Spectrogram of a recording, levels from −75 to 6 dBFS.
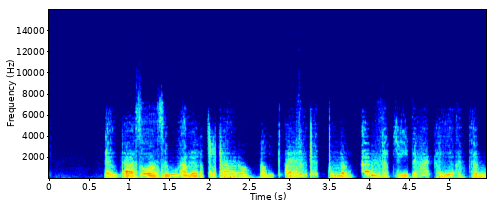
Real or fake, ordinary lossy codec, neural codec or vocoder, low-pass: fake; none; codec, 44.1 kHz, 0.9 kbps, DAC; 14.4 kHz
